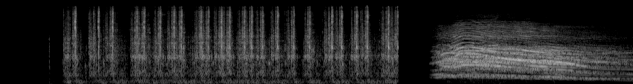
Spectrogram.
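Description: Intro sound effects for an animated logo: a rapid run of sharp clicks, about six a second, for a little over three seconds, then a sustained tone with overtones that slides slowly down in pitch and starts to fade near the end.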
